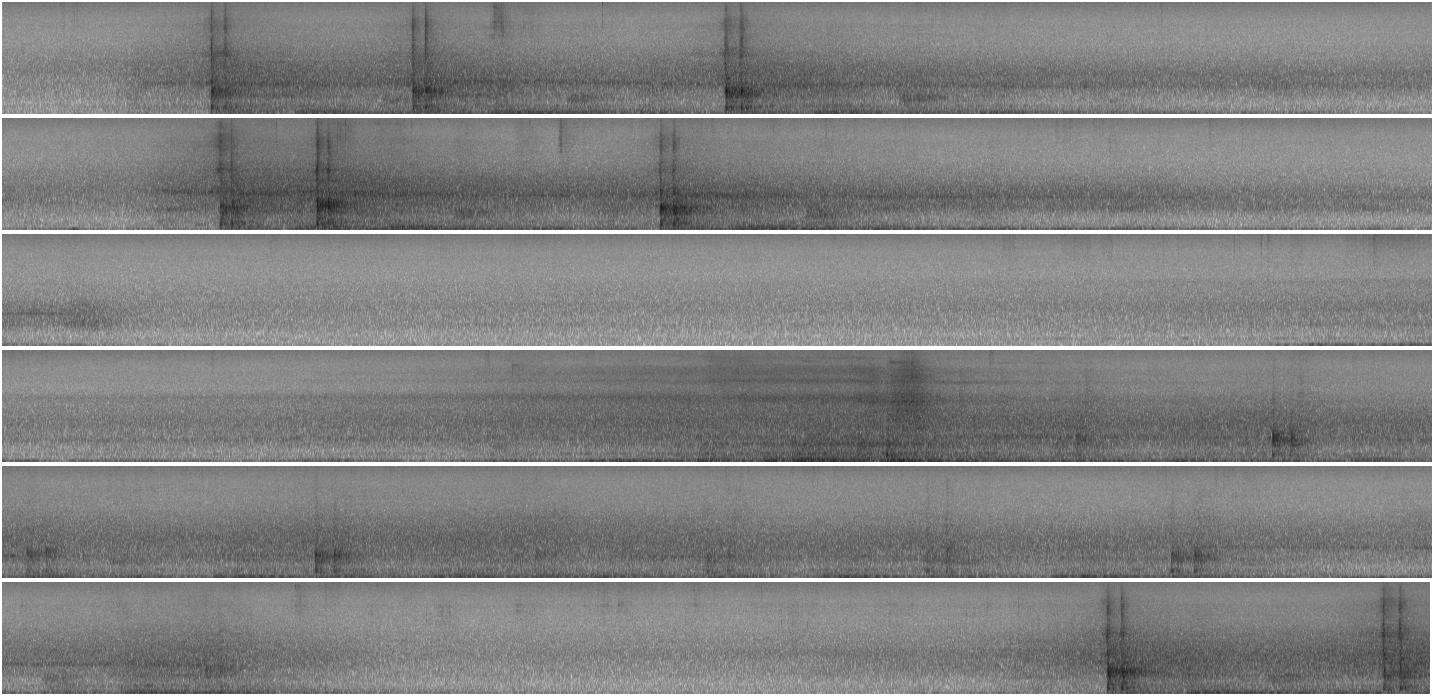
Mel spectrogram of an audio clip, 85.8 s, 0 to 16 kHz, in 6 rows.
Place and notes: Garrison, NY, USA - Under the Route 9D Bridge
Sounds of traffic under the Route 9D bridge.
